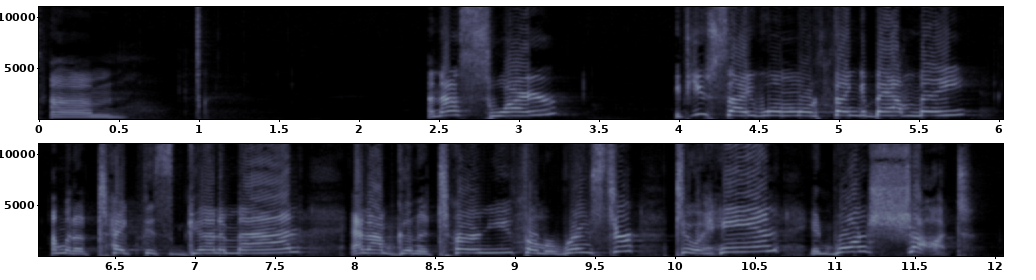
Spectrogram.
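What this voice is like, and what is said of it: Put-on Texas country accent. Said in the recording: “that was just another Texas country, not Texas, I guess, country, whatever, mix”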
